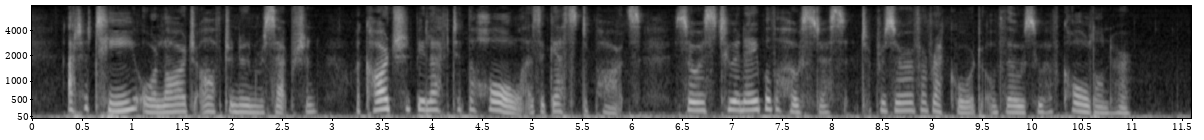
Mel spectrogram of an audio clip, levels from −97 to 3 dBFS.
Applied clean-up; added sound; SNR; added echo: none; none; none; none.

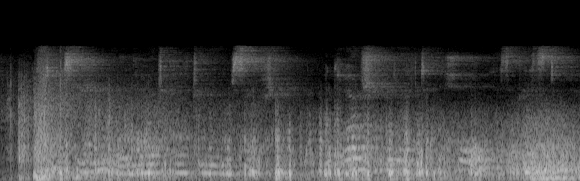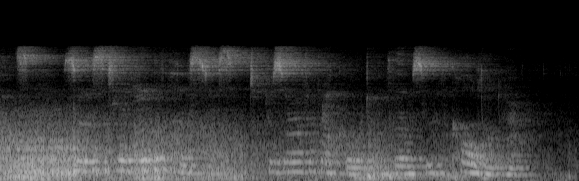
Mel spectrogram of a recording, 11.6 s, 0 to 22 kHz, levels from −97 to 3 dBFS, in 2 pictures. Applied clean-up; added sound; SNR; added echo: none; Thunder; -4 dB; reverberation time 1.0 s.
